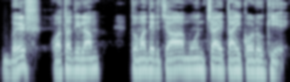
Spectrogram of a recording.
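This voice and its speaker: A man voicing a stern, principled middle-aged village landowner in a cartoon, speaking in a measured, formal way. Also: on the low side, level tone, no room sound, lightly acted. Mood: grave. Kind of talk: cartoon voice acting.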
